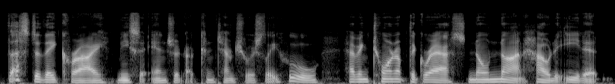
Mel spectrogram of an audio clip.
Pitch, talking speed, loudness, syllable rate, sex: 105 Hz, 185 wpm, -19 LUFS, 4.8 syllables/s, male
